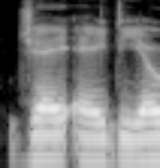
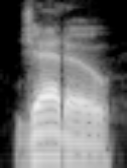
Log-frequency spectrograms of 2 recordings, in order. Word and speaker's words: JADO: evidently i've been pronouncing j-a-d-o wrong it's not shadow it's jado with a long a the disclaimer is what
